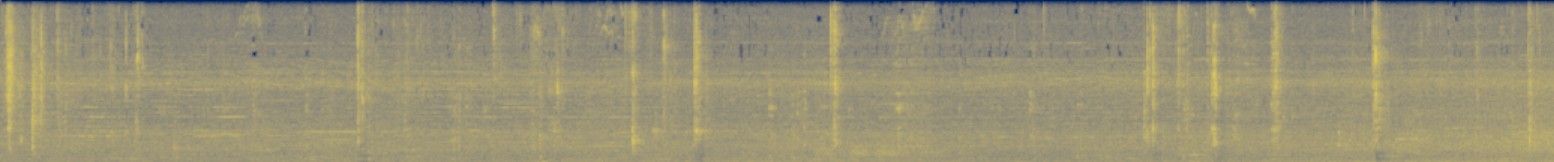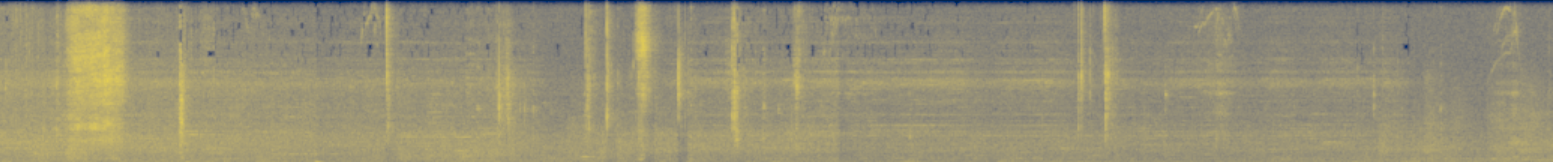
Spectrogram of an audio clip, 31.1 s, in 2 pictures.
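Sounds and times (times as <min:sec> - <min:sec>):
chewing crispy food: 0:00.0 - 0:09.5, 0:10.2 - 0:24.8
mouth clicks and smacks: 0:02.4 - 0:19.6, 0:20.2 - 0:28.0
burst of noise: 0:11.7 - 0:30.4.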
